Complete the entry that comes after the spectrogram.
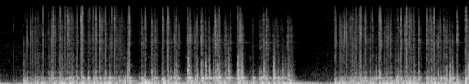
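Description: Long pink and glitter acrylic nails on lotioned fingers scratch and tap the woven metal mesh grille of a Blue Yeti microphone's hollow head. A dense stream of quick, crackly scratches and taps rides over a deep, boomy rumble. The sound dips briefly near the three-second mark before resuming.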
